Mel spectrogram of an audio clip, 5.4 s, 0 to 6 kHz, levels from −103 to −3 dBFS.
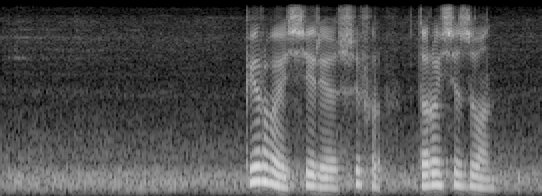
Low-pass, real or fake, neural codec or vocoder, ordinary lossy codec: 5.4 kHz; real; none; none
